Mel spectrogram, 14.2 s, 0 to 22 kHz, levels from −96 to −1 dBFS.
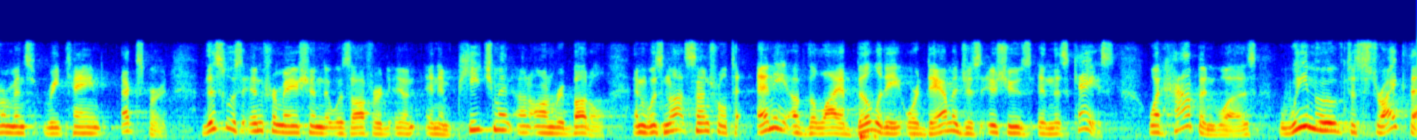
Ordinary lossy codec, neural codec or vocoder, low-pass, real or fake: Opus, 16 kbps; none; 7.2 kHz; real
